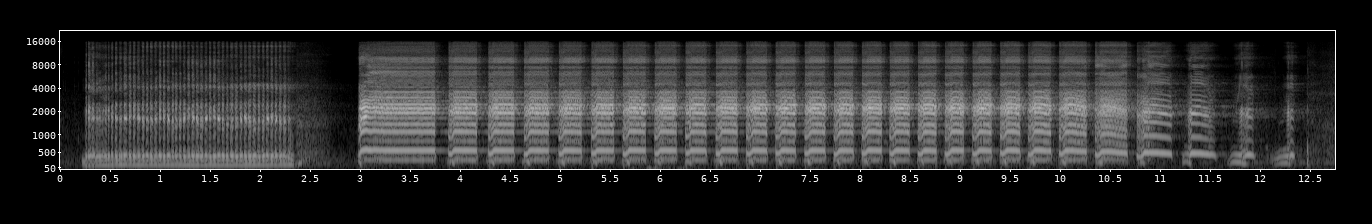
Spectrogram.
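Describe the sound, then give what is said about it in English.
A duck call blown in a fast competition-style routine for the world championship duck calling contest in Stuttgart, Arkansas: a long sustained honk, then a rapid, loud run of staccato quacks that slows and trails off into a few final clipped notes. “You take one of these duck calls”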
